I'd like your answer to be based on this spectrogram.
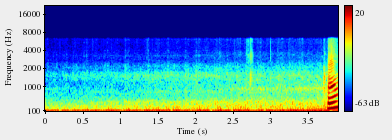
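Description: A motorbike engine runs at a steady low idle, a close continuous rumble that holds evenly before a short warbling tone cuts in at the very end.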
